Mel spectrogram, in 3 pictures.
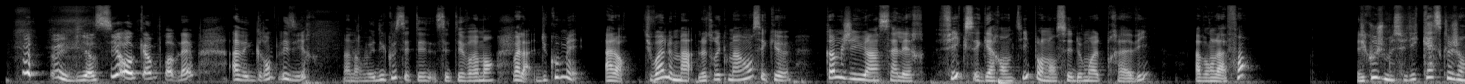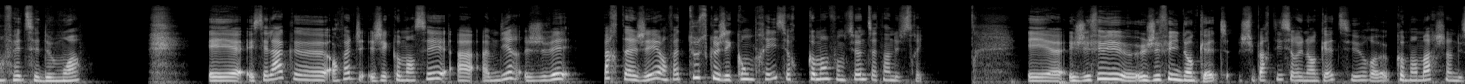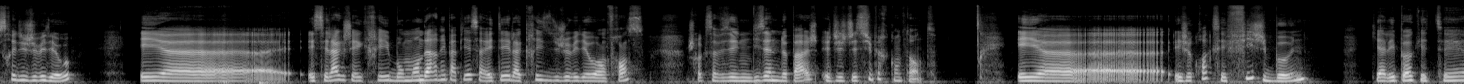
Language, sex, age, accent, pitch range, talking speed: French, female, 30-49, French, 160-220 Hz, 215 wpm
